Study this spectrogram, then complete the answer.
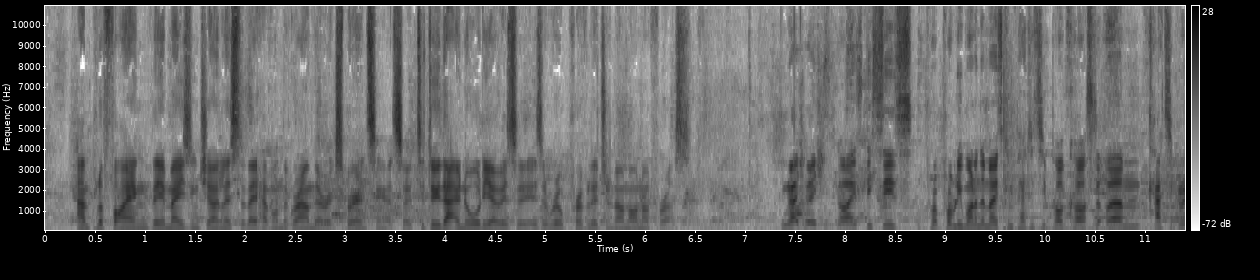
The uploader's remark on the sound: Backstage at last weekend's British Podcast Awards. Head to Nairobi for a call with the Podcast Of The Year winner.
